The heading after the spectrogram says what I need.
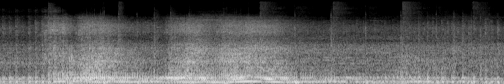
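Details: XR140 pit bike with a replacement 125cc manual-clutch 4-speed engine fitted after the 140cc Piranha engine failed, warming up; deep single-cylinder thump revving cleanly to a steady beat, no knocks, muffler rather quiet.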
